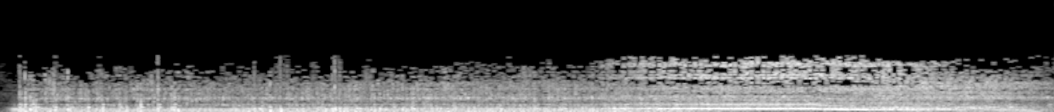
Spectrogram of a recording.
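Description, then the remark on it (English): A powerful Vitamix blender blends oil with herbs and garlic. Its motor roars steadily for several seconds, the whine rising slightly in tone before the pitch slides down as the machine winds down near the end. “Okay, the Vitamix is really strong. I'm going to put it on.”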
